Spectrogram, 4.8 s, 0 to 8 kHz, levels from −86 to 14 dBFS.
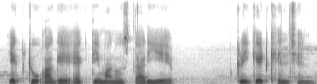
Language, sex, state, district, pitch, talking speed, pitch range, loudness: Bengali, male, West Bengal, Alipurduar, 100 Hz, 90 wpm, 95-125 Hz, -20 LUFS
